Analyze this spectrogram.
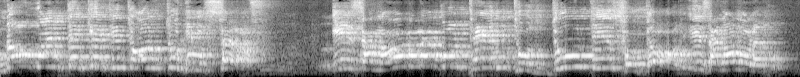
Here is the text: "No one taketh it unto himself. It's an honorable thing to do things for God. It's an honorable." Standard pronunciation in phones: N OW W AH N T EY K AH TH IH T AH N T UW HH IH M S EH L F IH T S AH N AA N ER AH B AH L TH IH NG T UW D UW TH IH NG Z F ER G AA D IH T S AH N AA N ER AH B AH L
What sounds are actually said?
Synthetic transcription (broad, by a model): N OW W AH N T EY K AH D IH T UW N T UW HH IH M S EH L F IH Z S AH N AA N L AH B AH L T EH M T UW D UW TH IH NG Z F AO G AA D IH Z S AH N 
